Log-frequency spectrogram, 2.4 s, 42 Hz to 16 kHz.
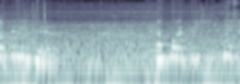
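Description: A man's announcer voice talks over a steady rumble of jet noise. The voice breaks off about half a second in and comes back near the end. The rumble is the Tu-160 bomber's engines passing overhead.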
